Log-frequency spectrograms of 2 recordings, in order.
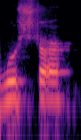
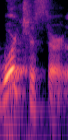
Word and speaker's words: Worcester: I've visited them in Worcester.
